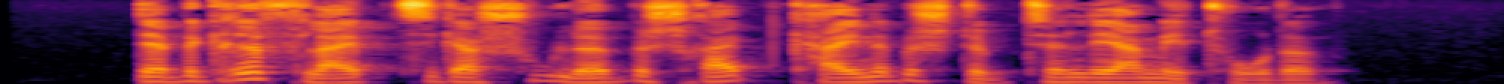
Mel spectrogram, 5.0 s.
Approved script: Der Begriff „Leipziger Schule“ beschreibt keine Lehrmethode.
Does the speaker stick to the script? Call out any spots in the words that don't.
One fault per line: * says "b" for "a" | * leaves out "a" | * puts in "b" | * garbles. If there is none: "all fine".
* puts in "bestimmte"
